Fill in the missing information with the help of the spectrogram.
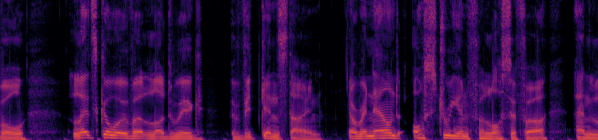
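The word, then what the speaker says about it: Wittgenstein: a quote by lwig wienstein um I hope I'm pronouncing that right lwid or probably lwig wienstein yeah viken Stein will be right a new word is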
